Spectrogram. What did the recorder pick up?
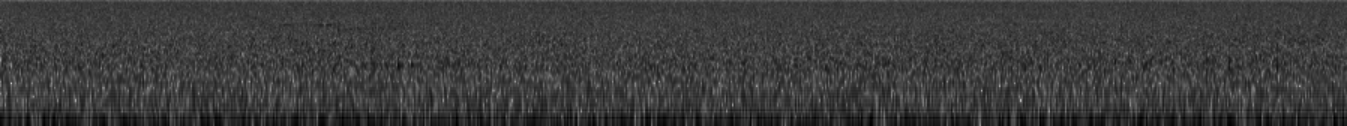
Black-throated Green Warbler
